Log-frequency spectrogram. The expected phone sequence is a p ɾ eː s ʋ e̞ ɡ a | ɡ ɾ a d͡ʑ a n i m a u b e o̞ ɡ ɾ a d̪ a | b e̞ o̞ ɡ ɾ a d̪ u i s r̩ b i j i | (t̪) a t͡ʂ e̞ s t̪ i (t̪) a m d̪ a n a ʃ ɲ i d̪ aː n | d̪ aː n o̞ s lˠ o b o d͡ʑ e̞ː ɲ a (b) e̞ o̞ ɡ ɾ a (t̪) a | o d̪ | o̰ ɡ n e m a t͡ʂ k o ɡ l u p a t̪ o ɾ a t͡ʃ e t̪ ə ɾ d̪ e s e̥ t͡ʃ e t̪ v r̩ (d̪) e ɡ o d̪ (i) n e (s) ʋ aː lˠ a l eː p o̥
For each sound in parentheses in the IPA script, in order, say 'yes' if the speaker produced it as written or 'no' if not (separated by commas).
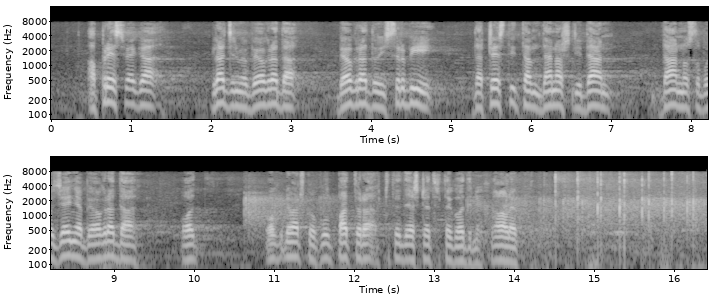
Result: no, yes, yes, no, no, yes, no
